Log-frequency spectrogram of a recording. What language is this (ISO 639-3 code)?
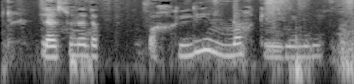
pus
